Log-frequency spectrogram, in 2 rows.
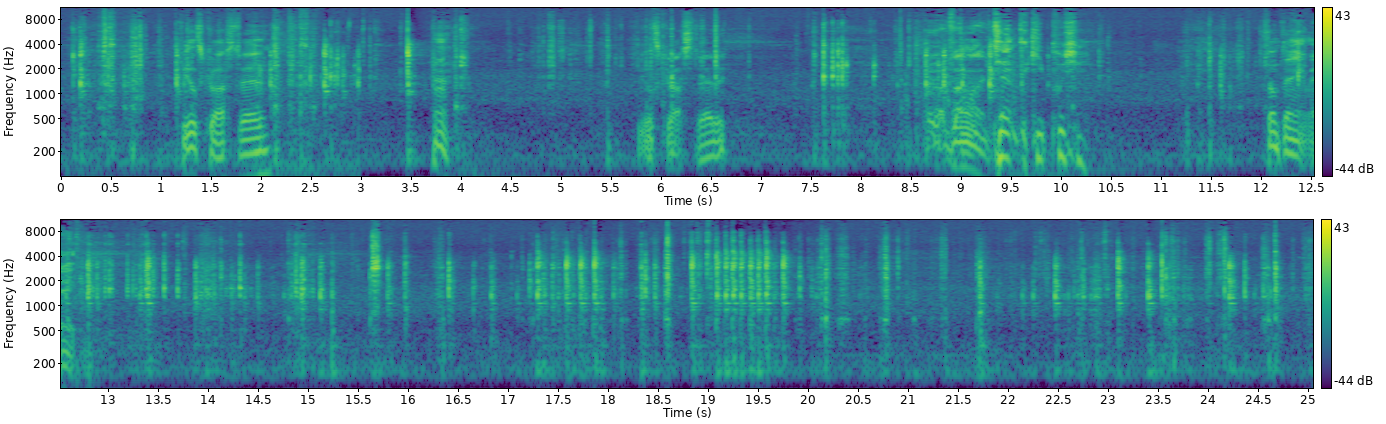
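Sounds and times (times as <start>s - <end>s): rapid metallic clicking: 0.0s - 3.0s, 3.8s - 5.6s, 8.8s - 11.6s.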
